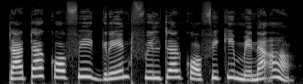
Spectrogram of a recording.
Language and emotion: Santali, neutral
